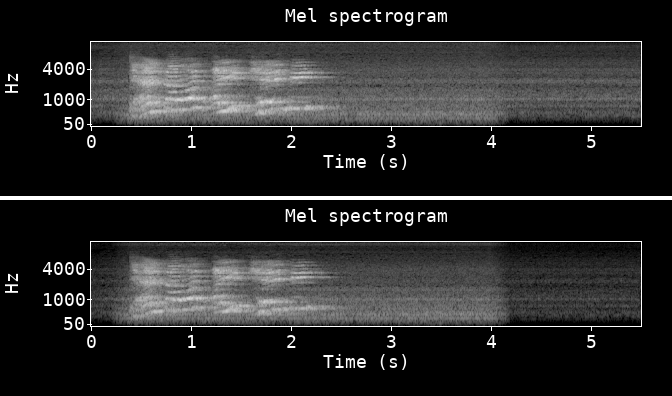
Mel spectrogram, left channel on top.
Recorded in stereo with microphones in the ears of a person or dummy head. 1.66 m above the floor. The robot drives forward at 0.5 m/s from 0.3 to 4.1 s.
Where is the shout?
50° left (ahead or behind), 0.9 m; by 2.3 s 25° left (ahead or behind), 1.7 m.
